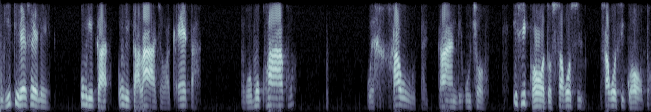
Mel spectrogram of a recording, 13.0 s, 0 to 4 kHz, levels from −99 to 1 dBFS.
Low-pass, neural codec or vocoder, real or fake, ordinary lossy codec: 3.6 kHz; none; real; none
